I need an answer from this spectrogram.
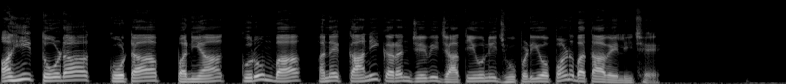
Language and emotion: Gujarati, neutral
